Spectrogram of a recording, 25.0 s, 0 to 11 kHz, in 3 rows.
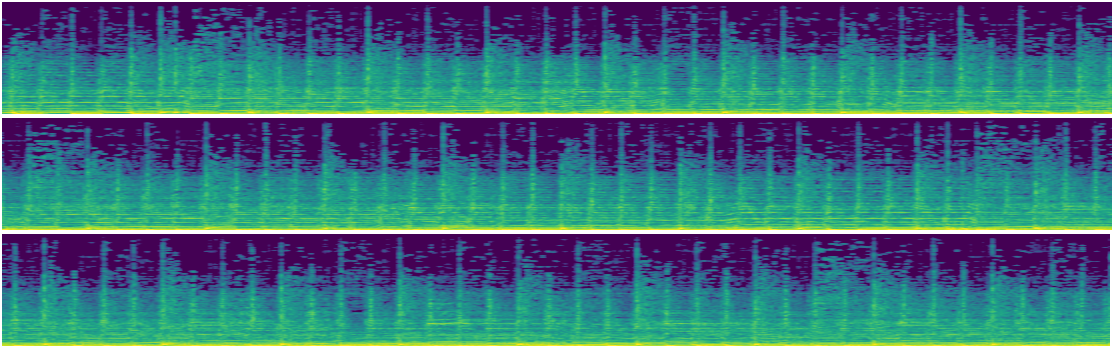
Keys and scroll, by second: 3.0 ctrl+z, 3.5 ctrl+f, 8.1 space, 11.1-11.5 typing, 11.5 Return, 11.7 Tab, 12.6 2, 14.5 Tab, 18.2 space, 19.0 space, 19.3 shift+a, 20.6-21.3 typing, 24.4 space.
